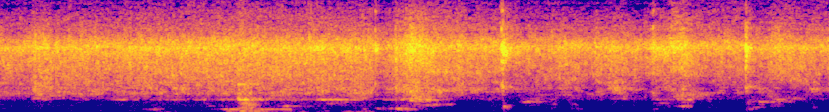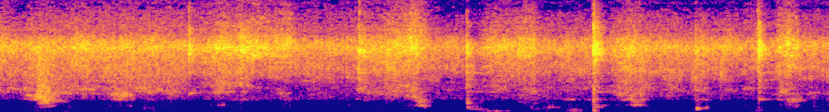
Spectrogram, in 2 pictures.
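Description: Spicy dried fish chutney with tomato simmers in a pan, a steady close bubbling hiss with soft pops and occasional light spatters running throughout.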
